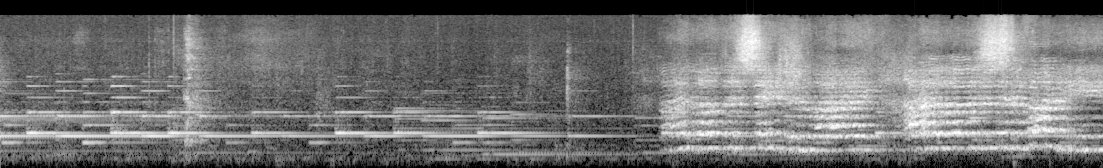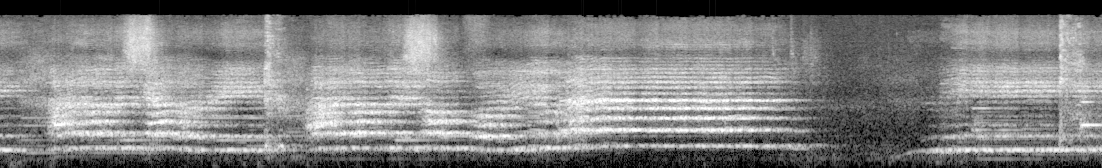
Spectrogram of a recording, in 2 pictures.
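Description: Children's choir singing with a backing accompaniment: a soft held note over short stepping notes that fade, then louder sung phrases from about six and a half seconds in, with a brief pause near the end before the singing picks up again.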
